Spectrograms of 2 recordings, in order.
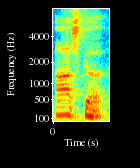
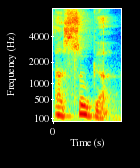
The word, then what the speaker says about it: Asuka: I'm sorry, people keep saying Asuka, but that's not how it's pronounced. That's not how it's spelled. It's Asuka.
